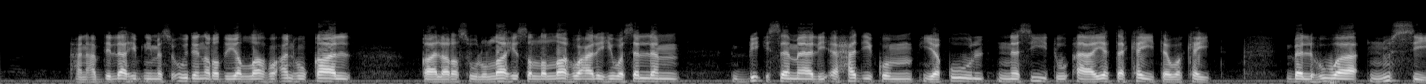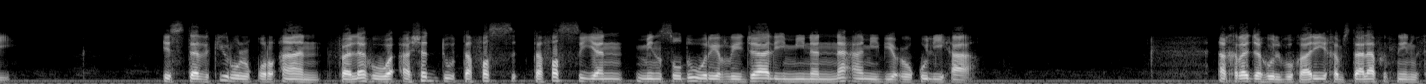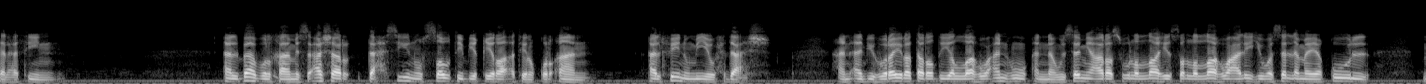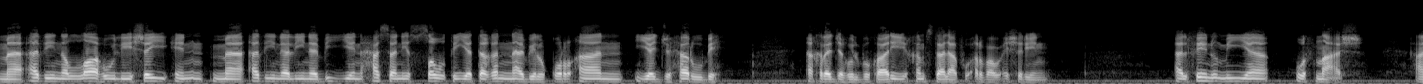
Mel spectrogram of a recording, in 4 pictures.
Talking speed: 85 wpm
